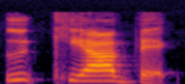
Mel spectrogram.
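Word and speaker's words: Utqiaġvik: a lot I have the new name it's UT kavic that's how you say it I looked it up beautiful pronunciation yeah that's it's interesting that the town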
